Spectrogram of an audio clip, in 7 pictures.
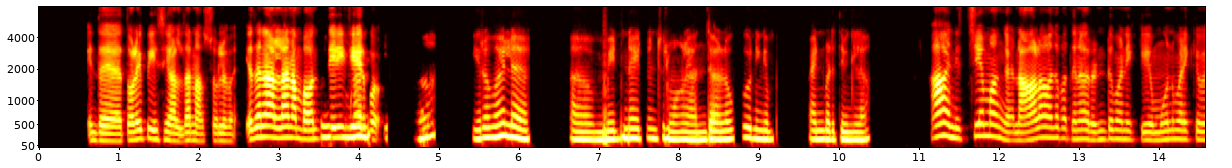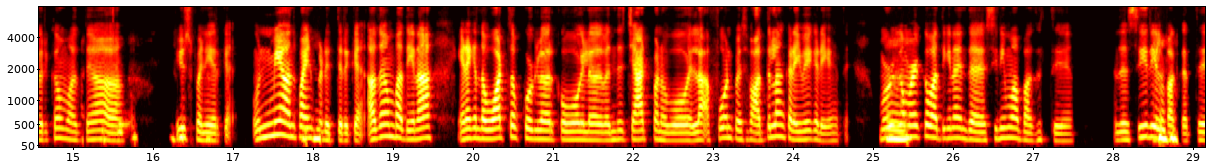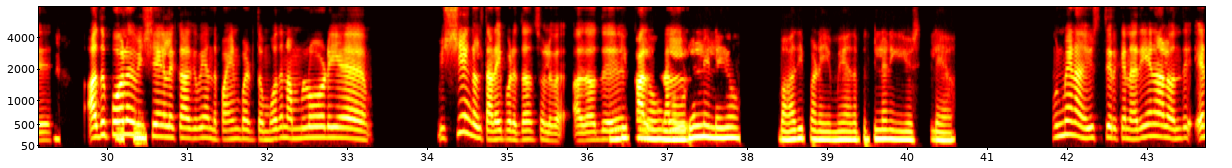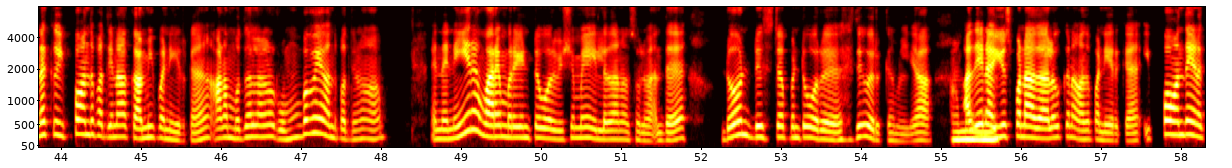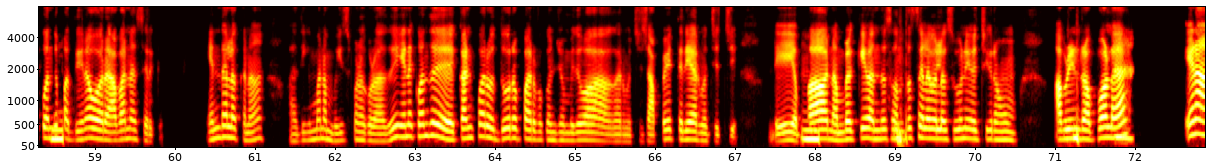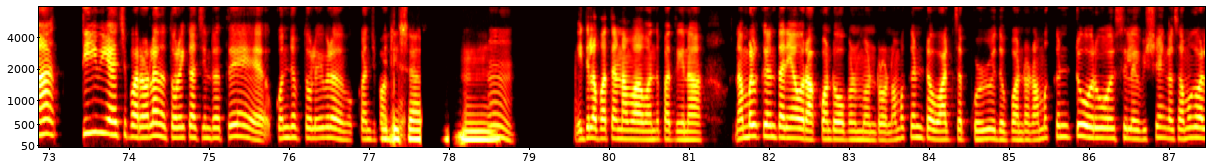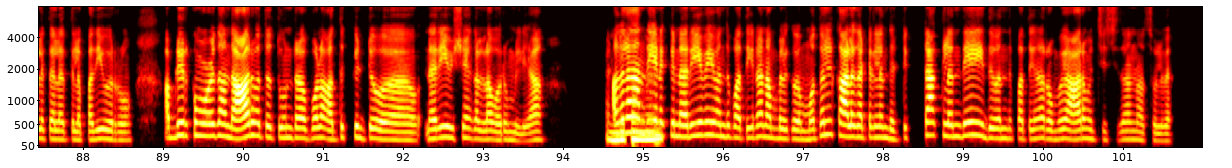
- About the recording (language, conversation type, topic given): Tamil, podcast, பணியும் தனிப்பட்ட வாழ்க்கையும் டிஜிட்டல் வழியாக கலந்துபோகும்போது, நீங்கள் எல்லைகளை எப்படி அமைக்கிறீர்கள்?
- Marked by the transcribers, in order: other background noise; in English: "மிட்நைட்னு"; chuckle; in English: "சாட்"; inhale; chuckle; in English: "டோன்ட் டிஸ்டர்பன்ட்டு"; in English: "அவேர்னஸ்"; "கண்பார்வை" said as "கண்பார்வ"; other noise; sigh; unintelligible speech; "பார்ப்போம்" said as "பாக்வோம்"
